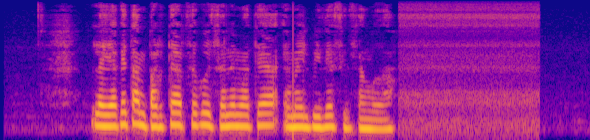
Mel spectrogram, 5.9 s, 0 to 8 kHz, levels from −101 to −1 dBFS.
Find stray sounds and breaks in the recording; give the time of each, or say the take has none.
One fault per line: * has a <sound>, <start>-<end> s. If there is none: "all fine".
all fine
